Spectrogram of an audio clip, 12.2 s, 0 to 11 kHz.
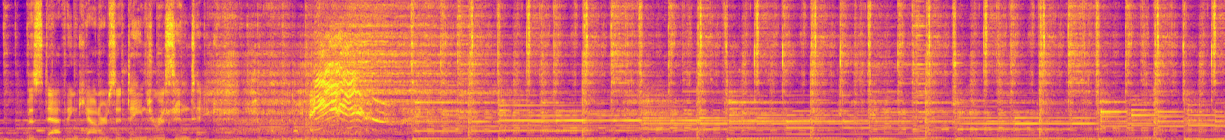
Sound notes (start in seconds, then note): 3.0 cat yowling; 4.2 happy music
